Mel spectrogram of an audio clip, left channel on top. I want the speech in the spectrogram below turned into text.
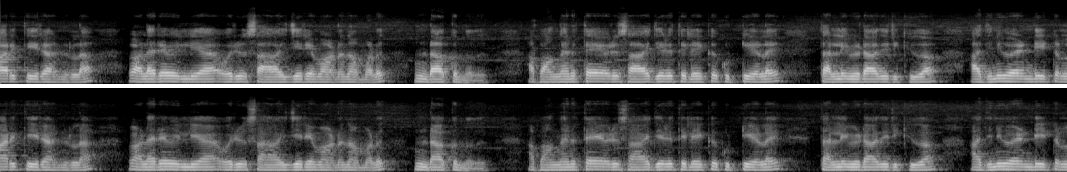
വളരെ വലിയ ഒരു സാഹചര്യമാണ് നമ്മൾ ഉണ്ടാക്കുന്നത്. അപ്പോൾ അങ്ങനത്തെ ഒരു സാഹചര്യത്തിലേക്ക് കുട്ടികളെ തള്ളിവിടാതിരിക്കുക, അതിന്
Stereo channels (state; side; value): normal; both; correlation 0.34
